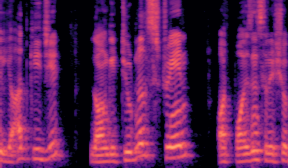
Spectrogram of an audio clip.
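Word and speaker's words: Poisson: तो अब देखते हैं फ़्रेंच वर्ड है जिसको शायद प्वाइजन प्रोनाउंस करते हैं बट हमारे लिए प्वाइजनोस रेश्यो चलेगा तो प्वाइजन रेश्यो ऑफ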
